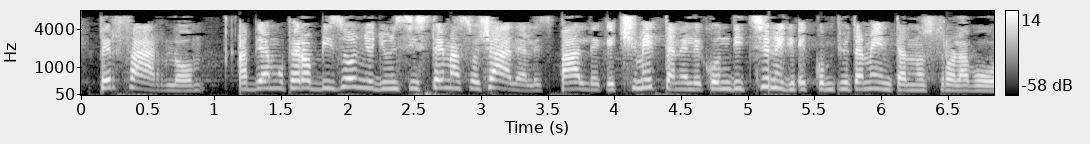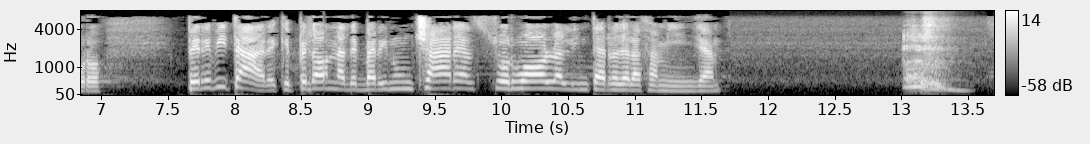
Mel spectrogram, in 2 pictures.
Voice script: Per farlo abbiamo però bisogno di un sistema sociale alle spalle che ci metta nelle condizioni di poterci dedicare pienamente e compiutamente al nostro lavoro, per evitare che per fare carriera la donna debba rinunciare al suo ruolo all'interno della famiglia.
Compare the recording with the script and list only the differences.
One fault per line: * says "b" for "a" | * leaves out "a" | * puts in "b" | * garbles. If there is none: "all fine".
* leaves out "poterci dedicare pienamente"
* leaves out "fare carriera la"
